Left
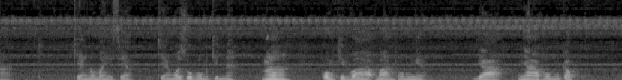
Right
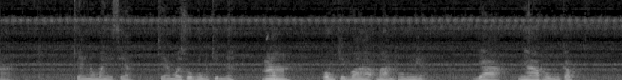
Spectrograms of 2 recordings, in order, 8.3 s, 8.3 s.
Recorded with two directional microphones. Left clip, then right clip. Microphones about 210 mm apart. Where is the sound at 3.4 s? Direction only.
15° left (ahead or behind).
